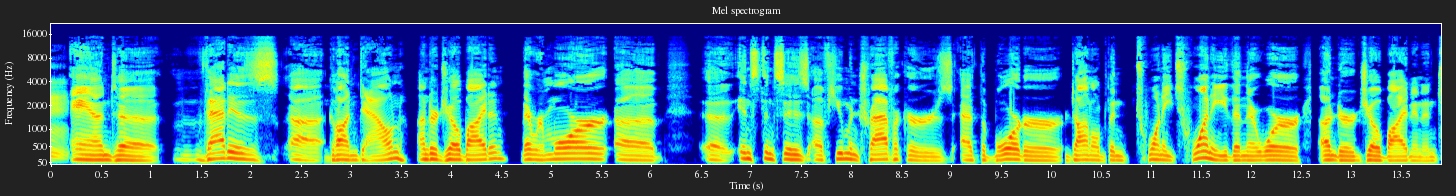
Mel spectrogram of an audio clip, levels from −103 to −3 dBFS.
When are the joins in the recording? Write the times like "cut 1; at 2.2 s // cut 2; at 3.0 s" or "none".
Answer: cut 1; at 1.1 s // cut 2; at 2.7 s // cut 3; at 10.1 s // cut 4; at 10.5 s // cut 5; at 12.6 s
